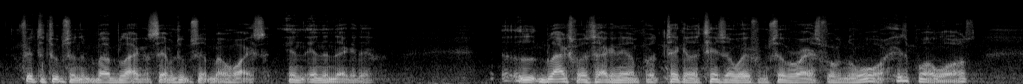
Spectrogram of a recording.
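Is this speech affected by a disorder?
Yes: Parkinson's disease; first noticed through falls while walking, diagnosed by specialist, severe difficulty rising from chair, ignored about a year; recent diagnosis, dopamine medication four times daily, physical and occupational therapy, big stretches, exaggerated movements; speech therapy.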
